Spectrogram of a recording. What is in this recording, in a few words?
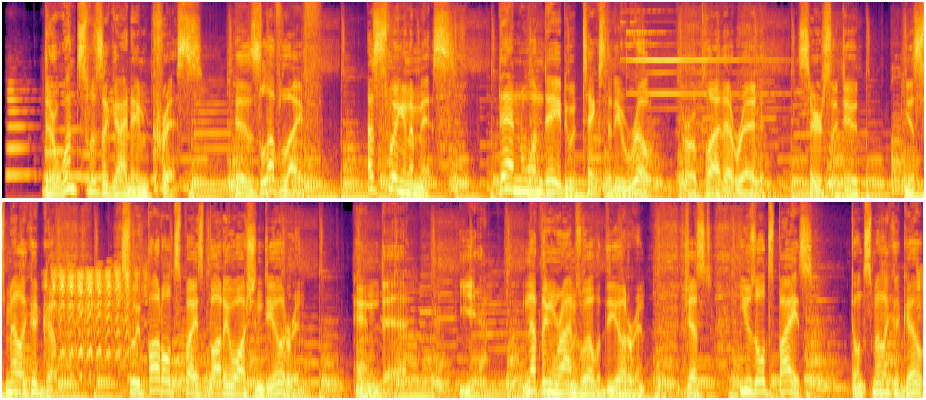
Commercial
